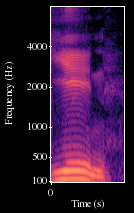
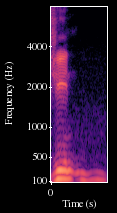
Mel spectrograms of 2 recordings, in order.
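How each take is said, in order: First: The name begins with a Y sound. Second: The name begins with a J sound. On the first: The speaker calls it right. "but it's more like Yin" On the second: The speaker calls it wrong. "for me, it's more like Jin"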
